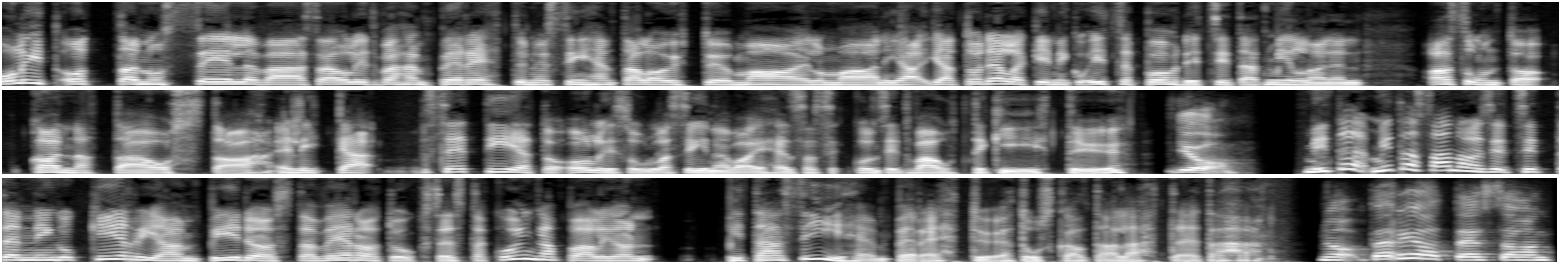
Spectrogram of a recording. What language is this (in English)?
Finnish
